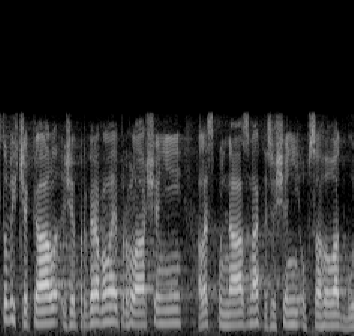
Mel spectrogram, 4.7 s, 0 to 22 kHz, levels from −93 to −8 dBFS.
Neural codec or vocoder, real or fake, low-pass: none; real; 5.4 kHz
